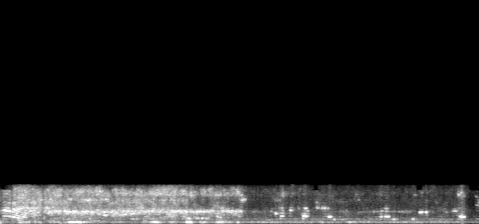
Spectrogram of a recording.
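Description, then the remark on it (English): A high school bus carrying kids roars past, a loud rush of engine and road noise with a high squealing edge that cuts off after about three seconds, leaving quieter background voices. “Oh, here comes the little kitty bus.”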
